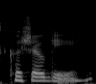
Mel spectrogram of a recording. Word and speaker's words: Khashoggi: I think no it's khushogi that's the that's the Washington Post way of pronouncing it but I want that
